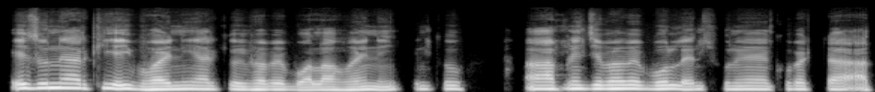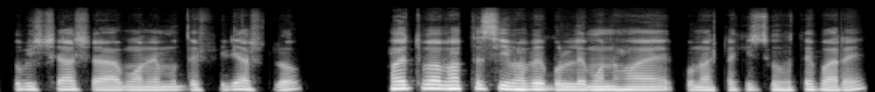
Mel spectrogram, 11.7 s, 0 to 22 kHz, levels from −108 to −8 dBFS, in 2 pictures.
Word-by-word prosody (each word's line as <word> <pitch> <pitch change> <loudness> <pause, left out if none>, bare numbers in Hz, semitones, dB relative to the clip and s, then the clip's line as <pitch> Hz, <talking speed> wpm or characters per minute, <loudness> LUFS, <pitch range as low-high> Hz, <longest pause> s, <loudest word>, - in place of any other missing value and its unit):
এজন্য 185 +2 +4
আরকি 180 0 -2
এই 160 - +5
ভয় 130 +1 +5
নিয়ে 150 0 +2
আরকি 135 -1 -6
ওইভাবে 125 0 +1
বলা 115 +1 +1
হয়নি। 120 +1 +1 0.2
কিন্তু 145 +1 -8 0.6
আ - - +2
আপনি 155 +2 0
যেভাবে 155 0 +5
বললেন, 150 -4 +2
শুনে 135 0 -3 0.2
খুব 135 - -7
একটা 130 0 -5 0.2
আত্মবিশ্বাস 125 +1 -4 0.2
আ - - -1 0.2
মনের 115 0 -1
মধ্যে 115 0 -5
ফিরে 125 +4 -6
আসলো। 115 -1 -6 0.7
হয়তোবা 165 +1 +4
ভাবতেছি 155 0 0
এভাবে 130 0 +4
বললে, 120 0 +2
মনে 120 0 +3
হয় 120 0 0 0.2
কোন 115 - -6
একটা 115 - -8
কিছু 115 0 -9
হতে 115 +2 -2
পারে। 110 0 -1
130 Hz, 175 wpm, -22 LUFS, 120-150 Hz, 0.7 s, এই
